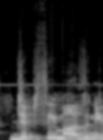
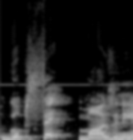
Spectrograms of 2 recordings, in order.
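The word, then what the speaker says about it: Giuseppe Mazzini: अगर इंग्लिश में प्रोनाउंस करेंगे तो जिप्सी माजनी होगा, और इटली में इटालियन, ये इटालियन वर्ड है, तो गुप्से माजनी आपको इसको पढ़ना पड़ेगा। That is अप टू यू, आप इसको कैसे पढ़ने वाले हैं, इंग्लिश में प्रोनाउंस करने वाले हैं या इटालियन में प्रोनाउंस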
